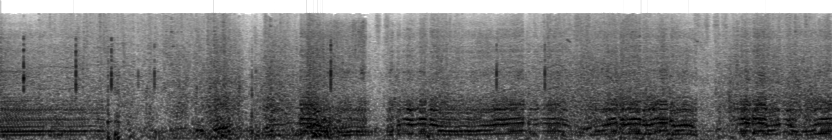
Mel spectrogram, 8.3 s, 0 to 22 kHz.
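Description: A race car's engine roars steadily as it drives at speed, around 140, in a video game, its loud, buzzy drone shifting up and down in pitch with the gear changes and turns.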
